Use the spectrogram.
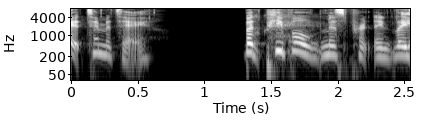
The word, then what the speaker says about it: Timothée: Timothée, yeah.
